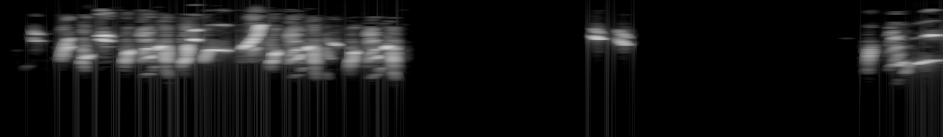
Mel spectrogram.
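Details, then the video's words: European goldfinch song: a dense two-second burst of bright, twittering high notes, then near silence broken by a couple of short chirps and a final twitter. "Chant du Chardonneret"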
